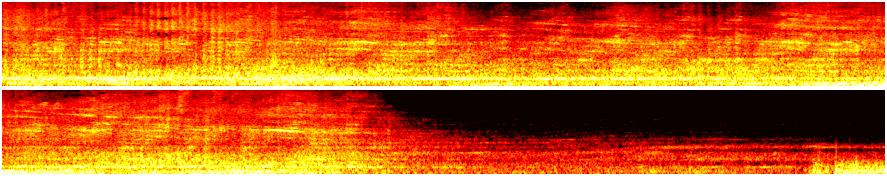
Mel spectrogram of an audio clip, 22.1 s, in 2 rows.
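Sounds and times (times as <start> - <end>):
steel wheels rumbling on rail: 0.0 - 22.0
high wheel squeal: 2.8 - 16.5.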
